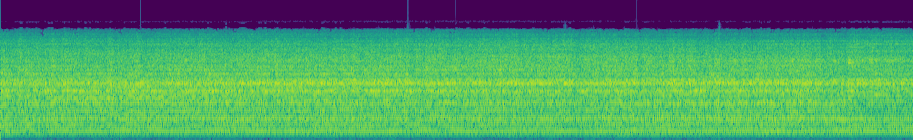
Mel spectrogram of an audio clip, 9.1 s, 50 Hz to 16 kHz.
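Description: MEP Shark 652 SXI EVO bandsaw cutting through an H-beam with a Bahco 3853 Fabricator blade. The blade and machine run steadily under load, a continuous grinding noise with a held whine.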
